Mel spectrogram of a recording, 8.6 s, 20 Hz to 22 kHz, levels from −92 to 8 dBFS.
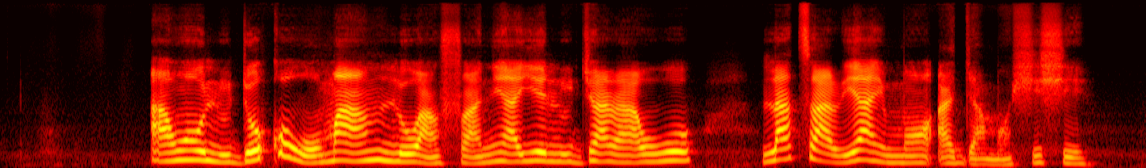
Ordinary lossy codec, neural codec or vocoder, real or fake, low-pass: none; autoencoder, 48 kHz, 32 numbers a frame, DAC-VAE, trained on Japanese speech; fake; none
